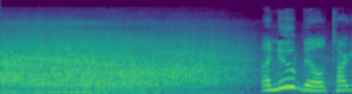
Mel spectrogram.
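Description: Highway traffic rushes by steadily and then fades.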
